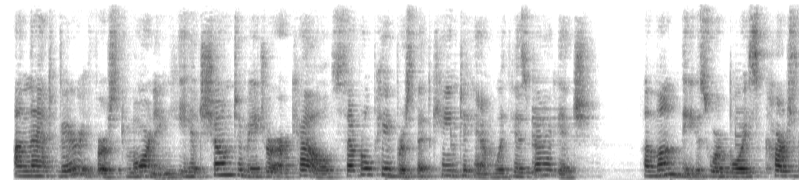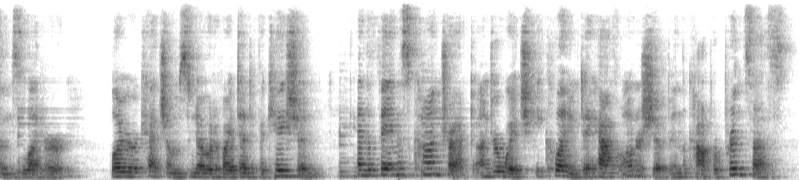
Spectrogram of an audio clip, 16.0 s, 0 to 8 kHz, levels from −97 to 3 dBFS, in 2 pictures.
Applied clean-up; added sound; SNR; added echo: neural mask model DeepFilterNet 3.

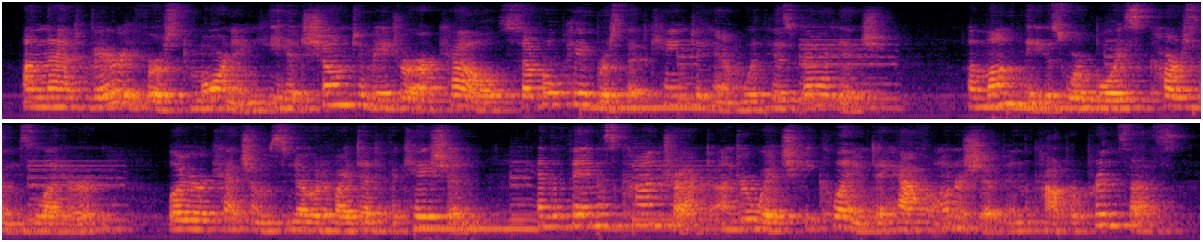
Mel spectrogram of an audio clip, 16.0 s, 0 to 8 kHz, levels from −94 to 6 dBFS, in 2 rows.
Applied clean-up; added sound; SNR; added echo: neural separator model SepFormer DNS4.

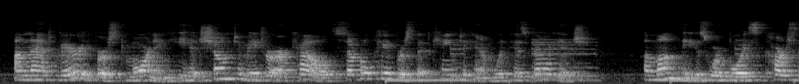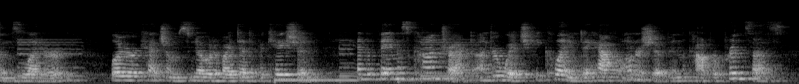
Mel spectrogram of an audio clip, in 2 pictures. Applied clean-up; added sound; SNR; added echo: none; Electric guitar; 10 dB; reverberation time 0.6 s.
